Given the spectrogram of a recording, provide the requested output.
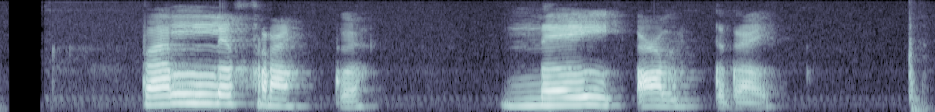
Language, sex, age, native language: Icelandic, male, 7, Icelandic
